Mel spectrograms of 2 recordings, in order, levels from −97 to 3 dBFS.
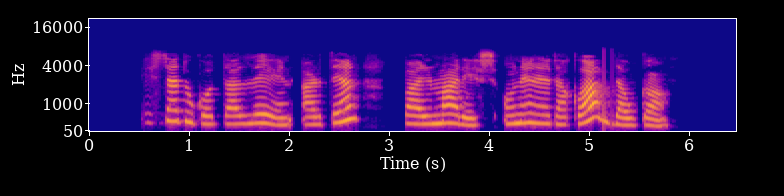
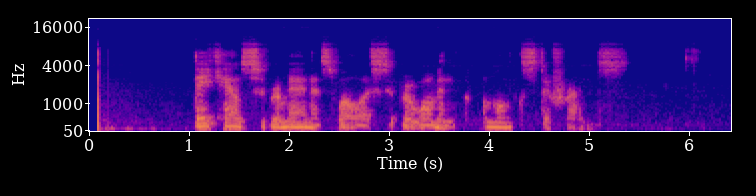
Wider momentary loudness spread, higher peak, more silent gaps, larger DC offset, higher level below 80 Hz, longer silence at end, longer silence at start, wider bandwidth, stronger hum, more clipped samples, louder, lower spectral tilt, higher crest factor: second, 10 LU vs 14 LU; about the same, -2 dBFS vs -2 dBFS; first, 2.95-3.14 s vs none; neither; second, -78 dBFS vs -60 dBFS; second, 0.7 s vs 1.1 s; first, 0.55 s vs 0.1 s; second, 7 kHz vs 9.4 kHz; neither; neither; first, -22 LUFS vs -33 LUFS; second, -3 dB/octave vs -5 dB/octave; second, 22 dB vs 32 dB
